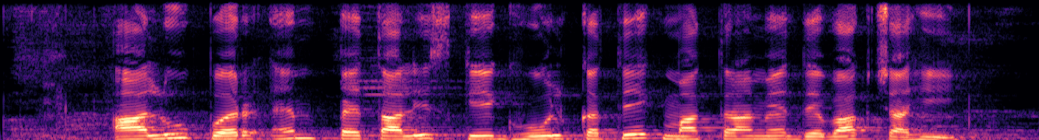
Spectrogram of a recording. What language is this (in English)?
Maithili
